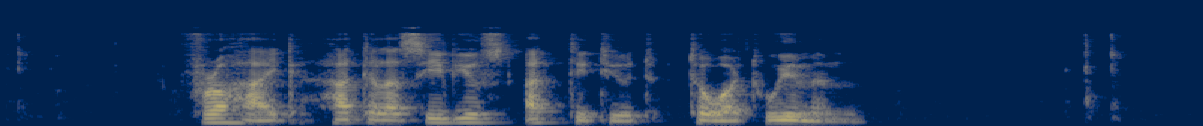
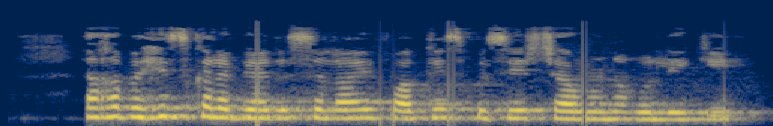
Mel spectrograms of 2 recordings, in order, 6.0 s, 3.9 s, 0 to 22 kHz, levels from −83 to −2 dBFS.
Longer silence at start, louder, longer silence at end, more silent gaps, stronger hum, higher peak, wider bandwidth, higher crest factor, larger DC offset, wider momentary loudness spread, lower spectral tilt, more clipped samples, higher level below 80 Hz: first, 0.95 s vs 0.45 s; second, -31 LUFS vs -15 LUFS; first, 0.45 s vs 0.1 s; neither; neither; second, -8 dBFS vs 0 dBFS; about the same, 9.6 kHz vs 9.6 kHz; first, 24 dB vs 14 dB; neither; first, 18 LU vs 6 LU; about the same, -4.5 dB/octave vs -4 dB/octave; neither; second, -78 dBFS vs -52 dBFS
